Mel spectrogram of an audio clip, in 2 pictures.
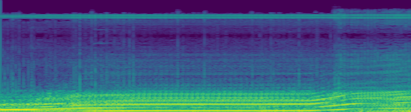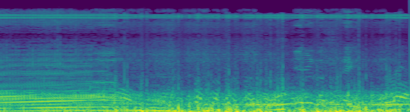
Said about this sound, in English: Hear this thing roaring.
